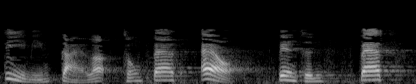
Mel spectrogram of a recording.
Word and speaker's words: Beth El: 那为什么把它改名叫做伯亚文呢？因为伯特利这个字哈，它的希伯来语的念法是 Beth El， Beth B-E-T-H，这个意思是家， Beth El， El 是神的意思，阿拉伯人就念成阿拉，阿拉伯语跟希伯来语是一种同一个语言体系的，所以 El 跟 Allah 是同一个字，所以 Beth El 是神的家。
